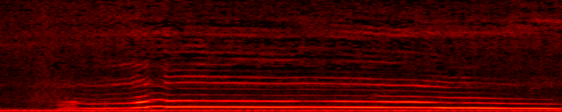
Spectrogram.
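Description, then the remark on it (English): A single drawn-out wolf howl swoops upward, then holds and slowly sinks in pitch, fairly loud over a steady low hum, with no talking. “Oh, I hate wolves.”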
